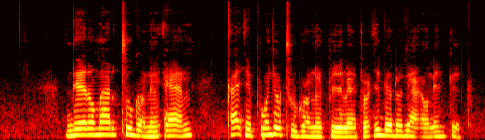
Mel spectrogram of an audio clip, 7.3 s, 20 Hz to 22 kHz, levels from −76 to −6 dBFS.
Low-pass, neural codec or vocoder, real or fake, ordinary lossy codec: none; codec, 44.1 kHz, 3.4 kbps, Pupu-Codec; fake; none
